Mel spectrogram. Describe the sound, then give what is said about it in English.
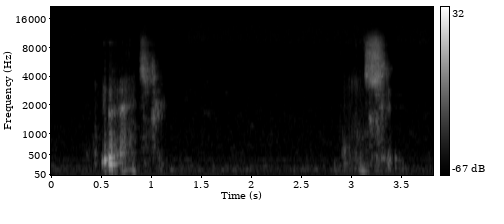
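Two muffled sneezes a few seconds apart from a person who moved away from the microphone, each a short sharp burst with a hissy release, fairly quiet, with near silence between them. “I was sneezing.”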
